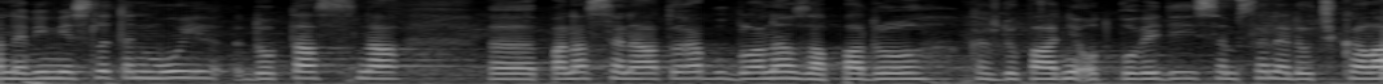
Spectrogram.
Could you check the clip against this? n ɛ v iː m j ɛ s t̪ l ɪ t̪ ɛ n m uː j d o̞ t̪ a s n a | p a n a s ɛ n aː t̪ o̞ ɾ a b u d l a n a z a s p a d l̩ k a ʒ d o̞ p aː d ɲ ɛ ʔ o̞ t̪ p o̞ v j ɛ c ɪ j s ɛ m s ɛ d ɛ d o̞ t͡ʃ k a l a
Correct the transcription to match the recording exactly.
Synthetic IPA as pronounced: n ɛ v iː m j ɛ s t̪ l ɪ t̪ ɛ n m uː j d o̞ t̪ a s n a | p a n a s ɛ n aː t̪ o̞ ɾ a b u b l a n a z a p a d l̩ k a ʒ d o̞ p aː d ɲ ɛ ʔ o̞ t̪ p o̞ v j ɛ ɟ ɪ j s ɛ m s ɛ n ɛ d o̞ t͡ʃ k a l a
